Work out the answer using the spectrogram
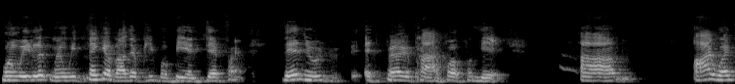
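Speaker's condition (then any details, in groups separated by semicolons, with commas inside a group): Deafness; paralysis on one side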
